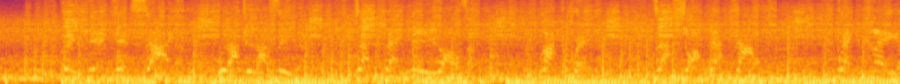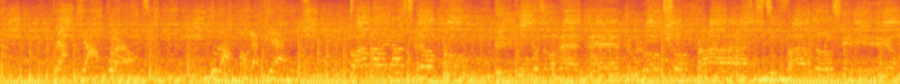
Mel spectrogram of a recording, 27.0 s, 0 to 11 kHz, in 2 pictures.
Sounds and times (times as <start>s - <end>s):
Music: 0.0s - 27.0s.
